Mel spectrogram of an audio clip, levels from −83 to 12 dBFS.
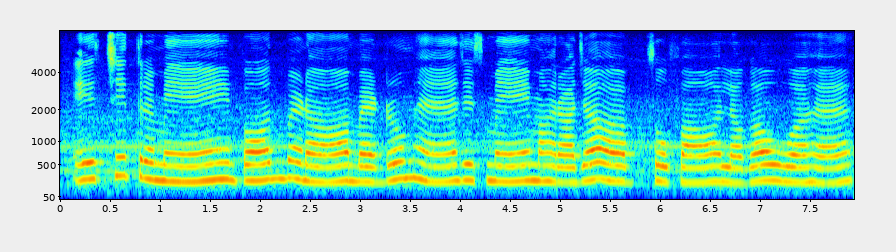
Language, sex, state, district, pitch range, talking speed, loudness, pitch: Hindi, female, Chhattisgarh, Raipur, 235-260 Hz, 100 wpm, -14 LUFS, 245 Hz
